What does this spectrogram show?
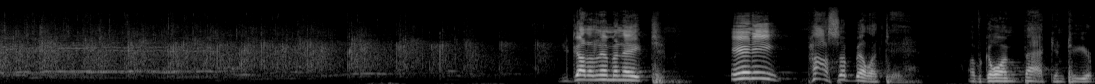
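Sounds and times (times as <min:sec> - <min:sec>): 
audience clapping hands: 0:00.0 - 0:06.0
speech: 0:05.7 - 0:06.7, 0:07.3 - 0:10.9.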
